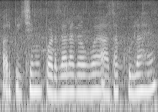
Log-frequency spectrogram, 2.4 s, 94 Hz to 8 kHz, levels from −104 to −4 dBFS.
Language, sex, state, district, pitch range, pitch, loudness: Hindi, female, Maharashtra, Gondia, 205-215 Hz, 210 Hz, -16 LUFS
